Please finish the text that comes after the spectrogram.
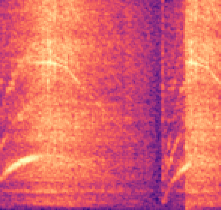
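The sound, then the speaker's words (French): A kitchen blender that is not working whines loudly, then bogs down and nearly stalls before spinning back up unevenly, its pitch sliding as it sputters. No one speaks. “Et maintenant, un autre problème, le mixeur ne fonctionne pas.”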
